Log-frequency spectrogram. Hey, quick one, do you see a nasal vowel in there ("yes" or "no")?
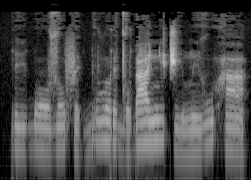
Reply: yes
